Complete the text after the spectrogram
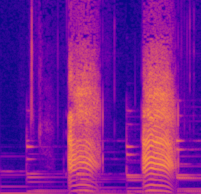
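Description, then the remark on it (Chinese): Two harsh, raspy crow caws ring out in quick succession, each loud and grating, over a steady low tonal hum that continues underneath. “哎呀，没想到呢，他发出的声音还是乌鸦的声音啊！”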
